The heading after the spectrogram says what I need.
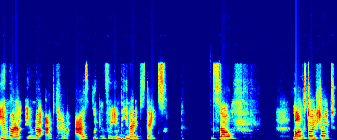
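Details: Autistic young adult woman, recently diagnosed bipolar, with oral motor apraxia, a speech disability that keeps her mind from forming words correctly and makes conversation hard: apraxia of speech.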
